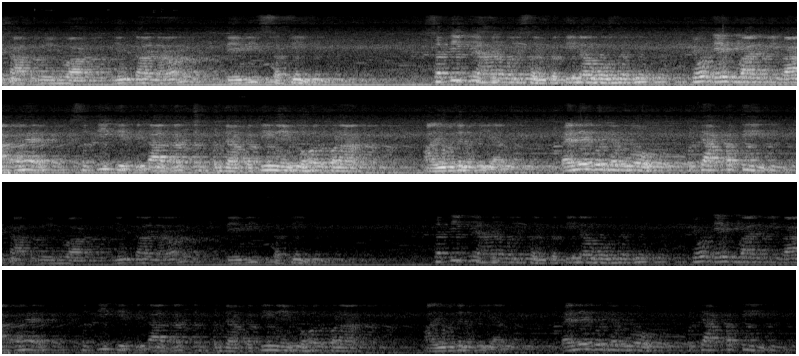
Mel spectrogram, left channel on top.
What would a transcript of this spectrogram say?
साथ में हुआ, जिनका नाम देवी सती। सती के यहाँ कोई संतति न हो सकी। क्यों? एक बार की बात है, सती के पिता दक्ष प्रजापति ने बहुत बड़ा आयोजन किया। पहले तो जब वो प्रजापति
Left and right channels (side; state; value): right; quieter; 23.0 dB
